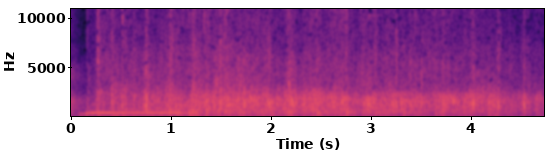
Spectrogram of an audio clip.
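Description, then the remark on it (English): An audience claps steadily and densely for the whole stretch, a sustained wave of applause welcoming a speaker before a talk about Rust in Mercurial, with a brief steady hum-like tone sounding over it near the beginning. “So please give him a welcome.”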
